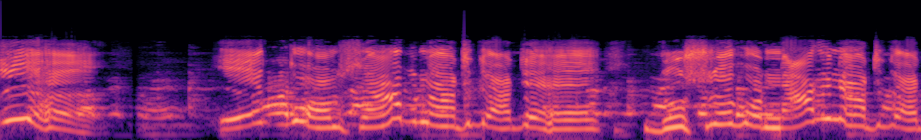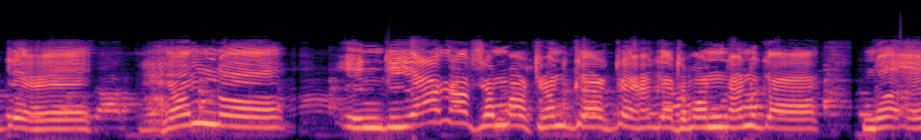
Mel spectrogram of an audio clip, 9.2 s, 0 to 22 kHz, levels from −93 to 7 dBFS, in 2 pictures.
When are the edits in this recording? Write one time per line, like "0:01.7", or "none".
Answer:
none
